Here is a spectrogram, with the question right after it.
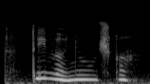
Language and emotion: Russian, sad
